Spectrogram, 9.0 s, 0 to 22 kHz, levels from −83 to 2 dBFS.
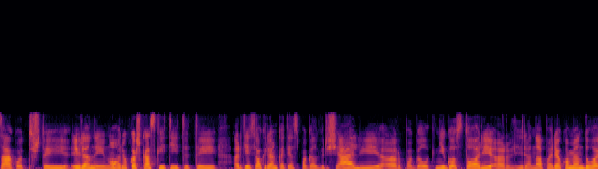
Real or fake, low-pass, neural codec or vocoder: real; 7.2 kHz; none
